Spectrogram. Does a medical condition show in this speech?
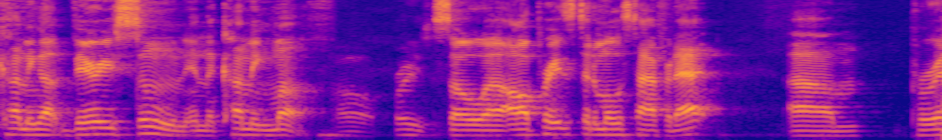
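No.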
